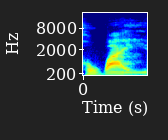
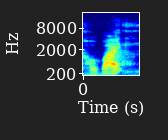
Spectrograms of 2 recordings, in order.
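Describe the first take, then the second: First: The middle consonant is a plain W sound. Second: The middle consonant sounds almost like a V. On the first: "She wouldn't say it like Hawaii" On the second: "almost like it sounds like a V, but it's not"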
